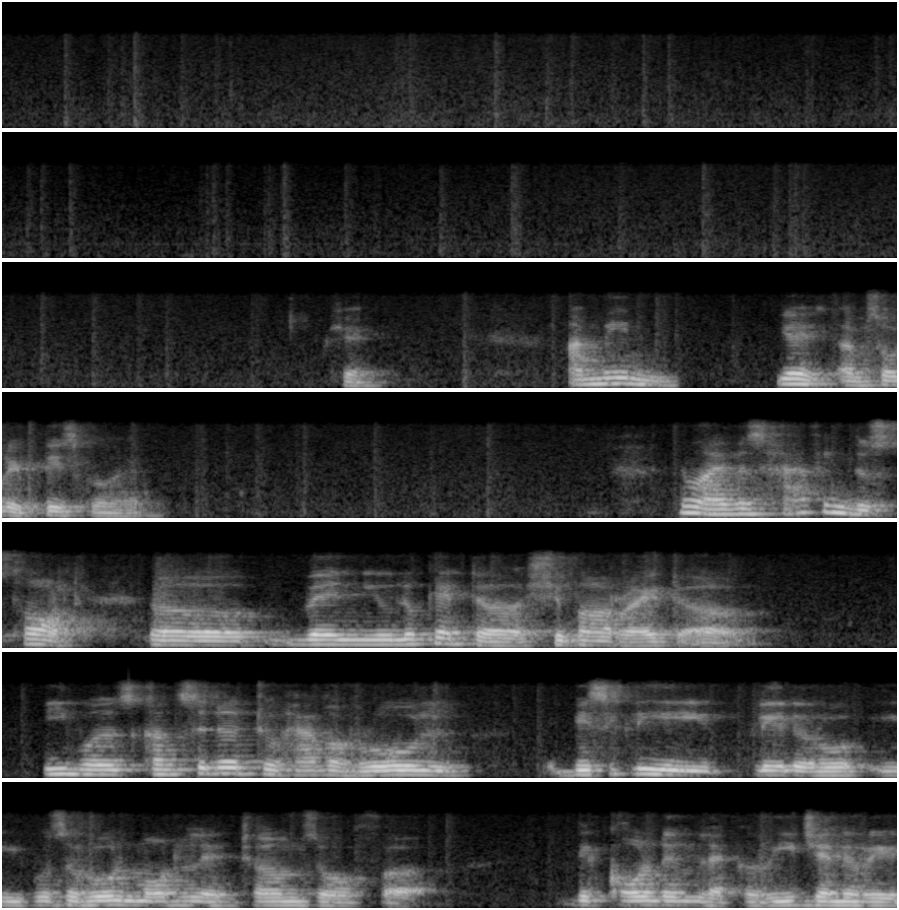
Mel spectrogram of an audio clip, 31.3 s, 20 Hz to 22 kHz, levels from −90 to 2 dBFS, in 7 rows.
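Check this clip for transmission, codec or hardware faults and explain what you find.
No faults turn up in this clip.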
